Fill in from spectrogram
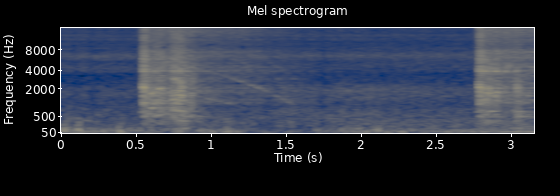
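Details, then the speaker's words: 2012 Hyundai Santa Fe: two short harsh grinding bursts as the key is turned, with no catch or run-up, a weird noise on starting; starter drive failing to engage the flywheel. "if you have one that makes a weird noise when you try to sta"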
